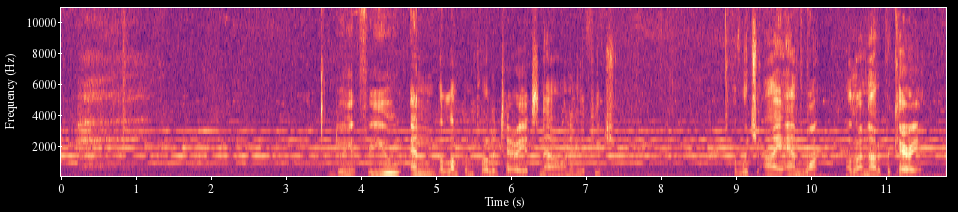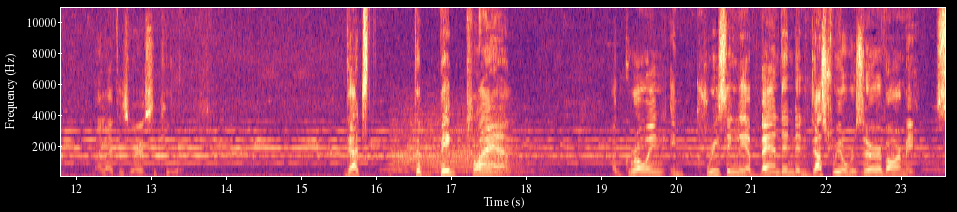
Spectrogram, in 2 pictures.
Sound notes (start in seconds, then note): 0.2 Chris sighs; 16.0 train horn blares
